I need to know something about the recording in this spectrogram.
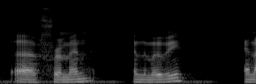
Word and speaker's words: Fremen: uh they're saying uh for men in the movie and i was pronouncing it as freeman because it's spelled f-r-e-m-e-n and the whole thing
